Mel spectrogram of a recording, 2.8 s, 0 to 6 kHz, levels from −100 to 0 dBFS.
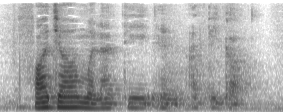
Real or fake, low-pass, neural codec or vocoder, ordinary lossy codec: real; 5.4 kHz; none; MP3, 32 kbps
